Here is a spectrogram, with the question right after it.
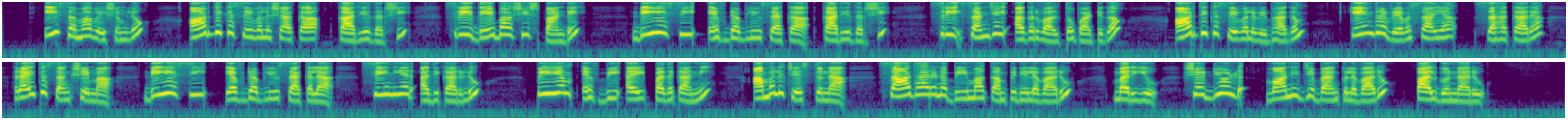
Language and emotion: Telugu, neutral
